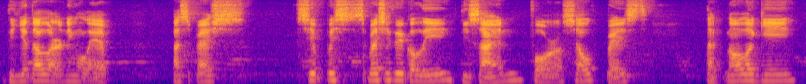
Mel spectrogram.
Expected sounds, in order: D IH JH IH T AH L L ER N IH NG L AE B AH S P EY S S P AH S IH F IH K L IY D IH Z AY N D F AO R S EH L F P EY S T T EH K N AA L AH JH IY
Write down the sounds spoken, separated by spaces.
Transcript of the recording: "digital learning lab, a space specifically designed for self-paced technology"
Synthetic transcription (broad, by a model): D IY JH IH T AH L L ER N IH NG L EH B AH S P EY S S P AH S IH F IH K L IY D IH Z AY N F AO R S EH L F B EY S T T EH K N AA L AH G IY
